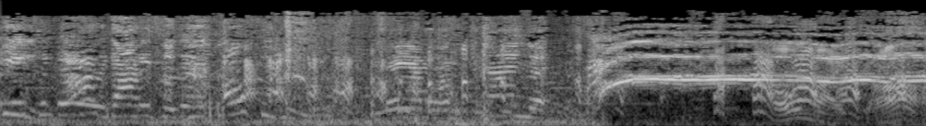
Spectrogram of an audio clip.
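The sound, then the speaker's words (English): A woman passenger screams loudly and repeatedly aboard an airplane, sustained high-pitched shrieks over a crowded cabin's murmur of voices and low engine hum, the screaming growing shriller and more piercing toward the end. “Are you going to get off the aircraft or are you going to sit there and scream?”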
